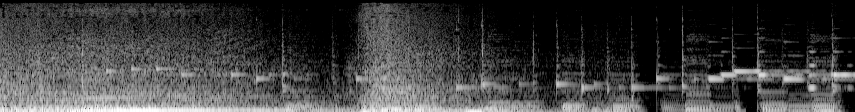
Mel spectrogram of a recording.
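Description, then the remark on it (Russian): A heavy glass-carrying truck, a tractor unit pulling a container-like trailer and driven by a robot, rumbles loudly and revs as it pulls away to fetch glass, the roar lasting several seconds before cutting off abruptly into a few steady tones. “Робот сел за руль стекловоза. Вперед!”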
